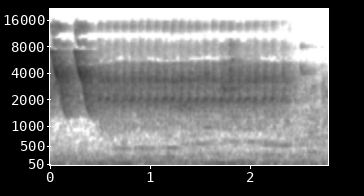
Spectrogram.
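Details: Northern cardinal singing, said to imitate a canary's song: two quick, high downslurred whistles, then a long, even, buzzy trill that slowly fades away in a quiet indoor setting.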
